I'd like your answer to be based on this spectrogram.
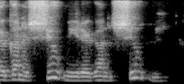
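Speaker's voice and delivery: put-on panicked, pleading voice. Retelling how a frightened person hiding on a stairwell reacted: imitating someone panicking. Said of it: "he just started panicking".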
